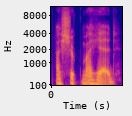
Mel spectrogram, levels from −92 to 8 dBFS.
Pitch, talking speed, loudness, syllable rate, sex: 135 Hz, 225 wpm, -17 LUFS, 4.7 syllables/s, female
